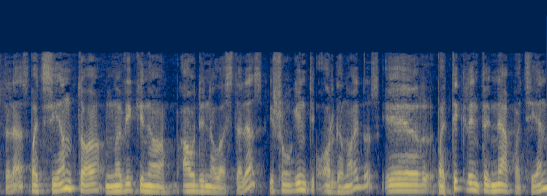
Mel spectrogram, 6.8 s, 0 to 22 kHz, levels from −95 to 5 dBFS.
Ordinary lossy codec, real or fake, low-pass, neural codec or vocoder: MP3, 48 kbps; fake; 7.2 kHz; codec, 16 kHz, 8 kbps, FreqCodec, larger model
